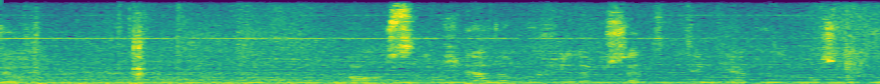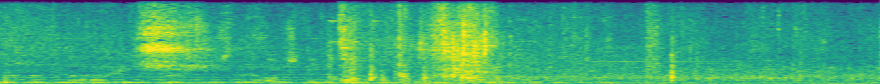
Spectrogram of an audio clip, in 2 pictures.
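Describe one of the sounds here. A tram's motor hums steadily while it stands at a stop.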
